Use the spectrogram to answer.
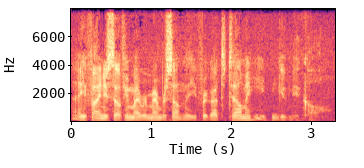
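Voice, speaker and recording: A menacing police officer who presses with pointed questions. His voice is very deep. Faint noise sits behind. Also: sing-song. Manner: menacing, probing, slow and pointed.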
